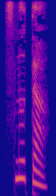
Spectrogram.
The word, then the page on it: ಸ್ನುತ: snuta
